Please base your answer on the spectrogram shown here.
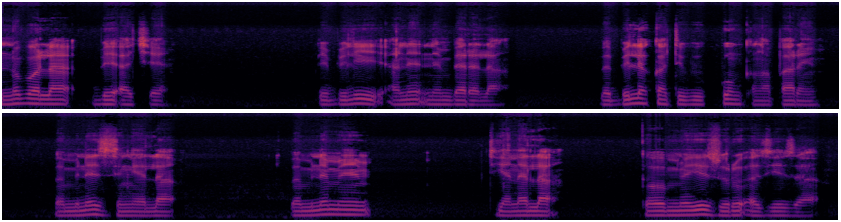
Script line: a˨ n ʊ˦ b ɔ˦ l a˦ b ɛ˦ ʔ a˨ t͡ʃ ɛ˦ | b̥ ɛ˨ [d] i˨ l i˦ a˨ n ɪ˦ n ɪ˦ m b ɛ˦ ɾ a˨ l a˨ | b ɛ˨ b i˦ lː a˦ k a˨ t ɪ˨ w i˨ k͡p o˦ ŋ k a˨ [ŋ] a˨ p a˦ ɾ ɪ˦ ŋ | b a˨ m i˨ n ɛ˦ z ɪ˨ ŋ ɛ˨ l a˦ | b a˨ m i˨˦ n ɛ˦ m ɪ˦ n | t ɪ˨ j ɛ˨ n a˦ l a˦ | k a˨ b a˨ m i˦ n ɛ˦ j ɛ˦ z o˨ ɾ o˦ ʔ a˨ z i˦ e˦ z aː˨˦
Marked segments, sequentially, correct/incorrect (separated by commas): incorrect, correct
